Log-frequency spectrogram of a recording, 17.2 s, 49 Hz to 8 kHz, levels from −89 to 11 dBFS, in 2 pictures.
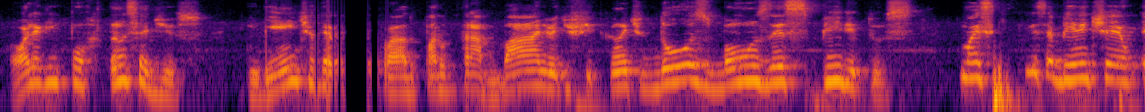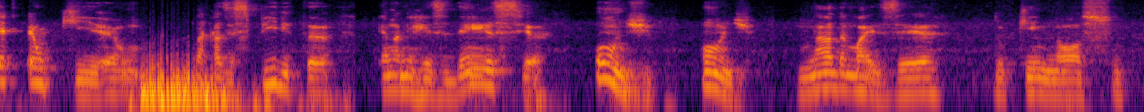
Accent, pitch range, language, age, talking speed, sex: Brazilian, 130-170 Hz, Portuguese, 50-69, 135 wpm, male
